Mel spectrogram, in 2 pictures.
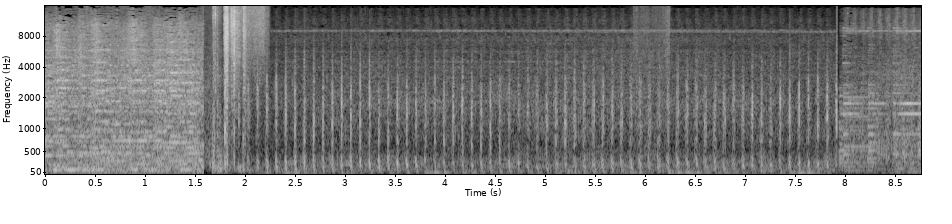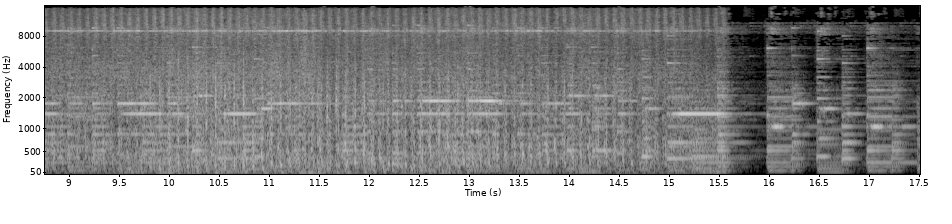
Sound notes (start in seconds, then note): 2.3 helicopter sounds; 8.3 christmas music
